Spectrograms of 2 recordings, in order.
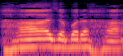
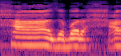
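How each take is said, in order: First: Easy, unsqueezed air on হা; natural-breath ha. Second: Squeezed airy হা from mid-throat; narrow-breath ha. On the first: Teacher contrasting the two letters, natural-breath ha. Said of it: "স্বাভাবিকভাবে বাতাস বের হবে". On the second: Teacher contrasting the two letters, narrow-breath ha. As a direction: push thin air through the throat on হা. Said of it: "এই হাটা চিকন বাতাস বের হবে". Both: Shown as a demonstration.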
